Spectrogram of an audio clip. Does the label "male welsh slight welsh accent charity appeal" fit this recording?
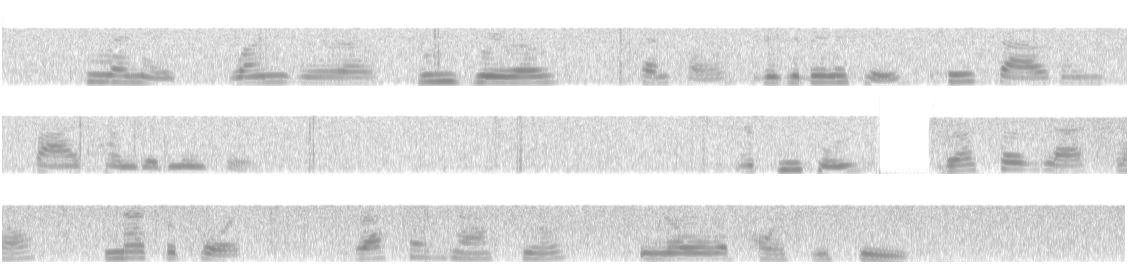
No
